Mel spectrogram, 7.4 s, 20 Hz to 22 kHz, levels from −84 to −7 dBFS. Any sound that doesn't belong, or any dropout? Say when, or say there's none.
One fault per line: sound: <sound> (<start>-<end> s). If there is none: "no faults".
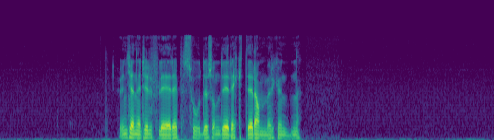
no faults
